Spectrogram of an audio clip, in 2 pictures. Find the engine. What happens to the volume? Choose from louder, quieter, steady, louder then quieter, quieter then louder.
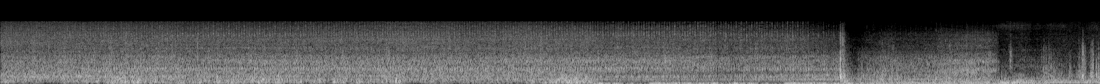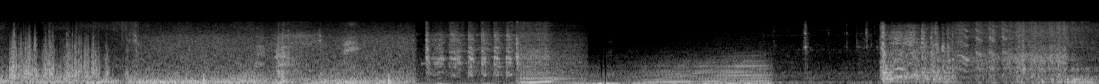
steady.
